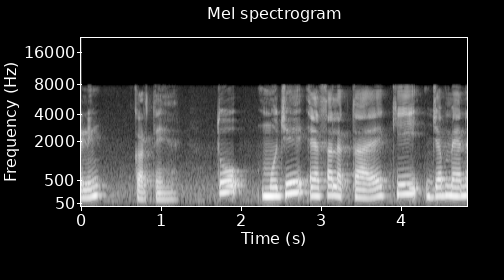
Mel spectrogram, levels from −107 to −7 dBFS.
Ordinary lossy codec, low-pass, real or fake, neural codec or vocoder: none; none; real; none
